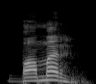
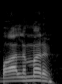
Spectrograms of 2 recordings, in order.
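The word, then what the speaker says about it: Balmer: बामर। English में इसको बालमर Hindi वाले कई बार बामर को क्या बोल देते हैं? बालमर। एल साइलेंट है भाई।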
